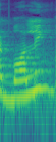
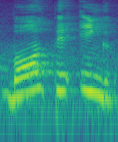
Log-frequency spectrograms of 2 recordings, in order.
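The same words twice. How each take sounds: First: Said in the usual way. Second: "बॉल" and "इंग" said as separate pieces; word broken in two. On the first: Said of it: "अगर bowling पढ़े ना तो वो फिर इकट्ठा". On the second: Shown as a demonstration. Teacher breaking bowling for students, "बॉल" and "इंग" kept apart. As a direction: split it with a gap: "बॉल", then "इंग". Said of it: "इसको भी हमने तोड़ा".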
